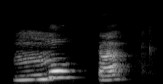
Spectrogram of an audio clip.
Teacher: Mota, la pronunciación, la mayor intensidad de voz, ¿dónde está? En mo, ¿cierto? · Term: acento prosódico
